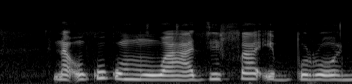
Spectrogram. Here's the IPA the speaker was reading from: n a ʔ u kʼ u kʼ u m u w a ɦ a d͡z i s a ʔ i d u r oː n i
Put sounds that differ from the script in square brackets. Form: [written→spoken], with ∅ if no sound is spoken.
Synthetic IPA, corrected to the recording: n a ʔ u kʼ u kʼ u m u w a ɦ a d͡z i [s→f] a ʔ i [d→b] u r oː n i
